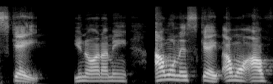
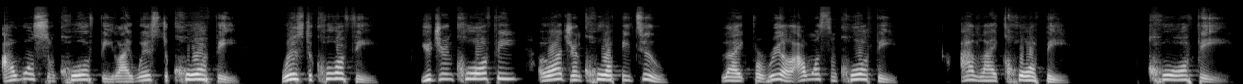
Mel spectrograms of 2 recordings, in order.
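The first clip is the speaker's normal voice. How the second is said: put-on strong, heavily leaned-into New York accent; 3 semitones higher than usual. Imitating how new york people talk: new york accent. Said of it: "I could hear that little New York uh accent so hard".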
